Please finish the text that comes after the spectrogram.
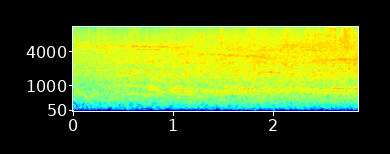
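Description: An arena crowd applauding at a preseason basketball game between the New York Knicks and Olimpia Milano, a steady wash of clapping that builds slightly, with a voice talking over it.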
